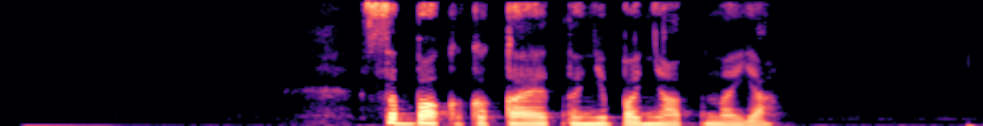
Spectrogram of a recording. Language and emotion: Russian, angry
